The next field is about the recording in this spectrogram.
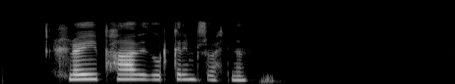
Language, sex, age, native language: Icelandic, female, 20-29, Icelandic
